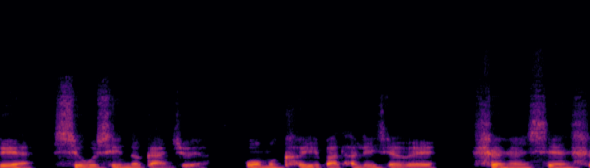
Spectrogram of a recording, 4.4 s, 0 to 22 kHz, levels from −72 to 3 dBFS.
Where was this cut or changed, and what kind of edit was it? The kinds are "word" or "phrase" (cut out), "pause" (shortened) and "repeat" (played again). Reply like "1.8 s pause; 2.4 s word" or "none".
1.7 s pause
